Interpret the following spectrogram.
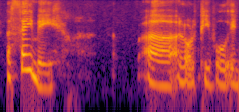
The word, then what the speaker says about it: athame: So yeah, there are so many different ways to pronounce this word. Like I said, I say athame. A lot of people in the UK say that. Most people in North America seem to say athame or athame. Not sure how the difference in pronunciation came about, but there it is.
